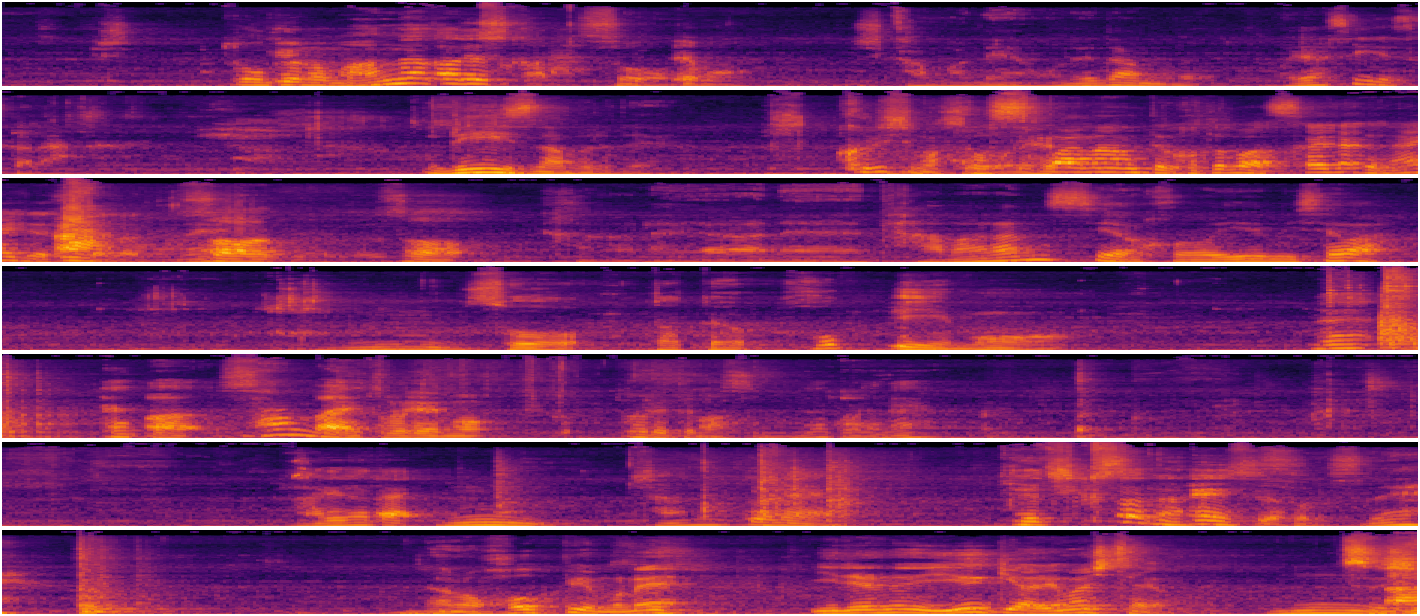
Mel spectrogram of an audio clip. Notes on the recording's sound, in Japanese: 収録終わりにサバナチームで寄った高田馬場駅と落合駅のちょうど間にある 【すし坊主】 。あまりにも素敵なお店だったので、その良さをみなさまに伝えるべく急遽マイクをオンにし収録スタート！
